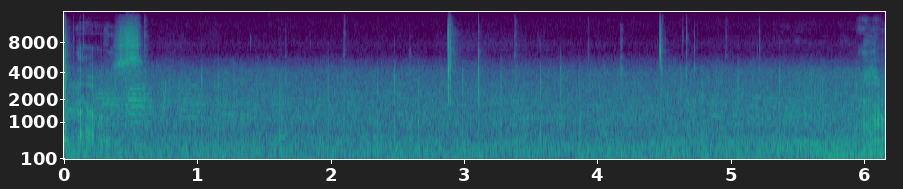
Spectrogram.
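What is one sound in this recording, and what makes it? Footsteps tap on pavement at a brisk pace.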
